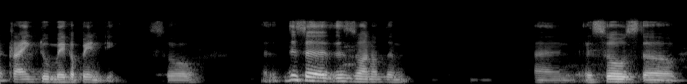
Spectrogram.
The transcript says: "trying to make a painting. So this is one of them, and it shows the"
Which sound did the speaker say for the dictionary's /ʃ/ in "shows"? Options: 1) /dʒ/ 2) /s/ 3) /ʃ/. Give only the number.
2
